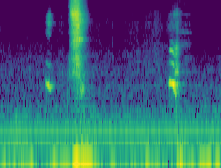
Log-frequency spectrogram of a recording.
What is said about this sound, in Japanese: やべ、くしゃみでしょ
